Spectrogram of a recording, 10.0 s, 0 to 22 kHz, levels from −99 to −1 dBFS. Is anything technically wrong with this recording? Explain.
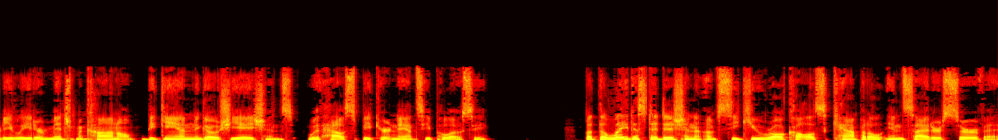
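Yes. Throughout the speech it sounds rough and grainy, with noise between harmonics, likely low-delay AAC compression whose short frames blur pitch detail, consistent with roughly 32 kbps.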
